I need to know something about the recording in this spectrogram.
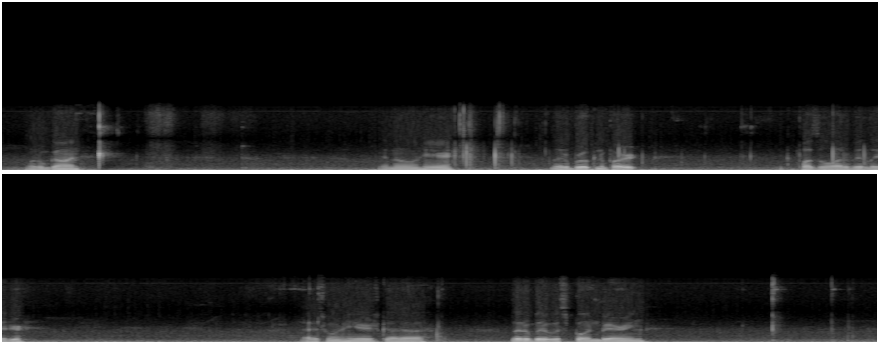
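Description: Metal engine parts clink against each other as they are handled.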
